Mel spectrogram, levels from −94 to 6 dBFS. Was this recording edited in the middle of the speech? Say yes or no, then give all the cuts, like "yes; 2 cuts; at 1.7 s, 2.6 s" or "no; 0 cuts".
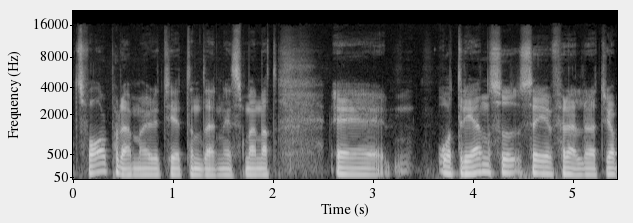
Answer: no; 0 cuts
